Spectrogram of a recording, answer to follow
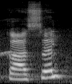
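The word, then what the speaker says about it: castle: next है silent T टी इज not pronounced T pronounce नहीं किया जाता या टी आवाज नहीं देता in these common words in आम अल्फाज में फॉर कासल फसन listen on Sical विसल next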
